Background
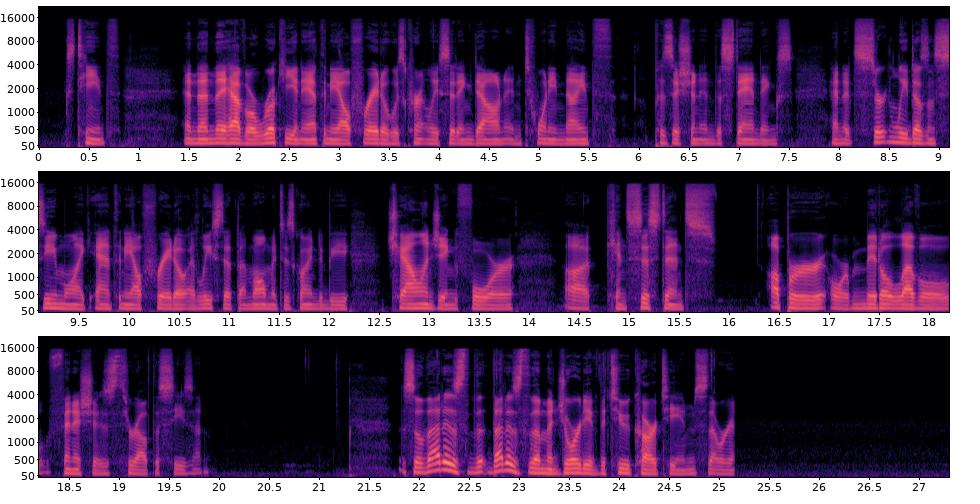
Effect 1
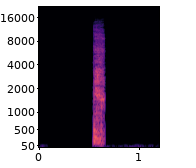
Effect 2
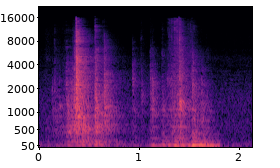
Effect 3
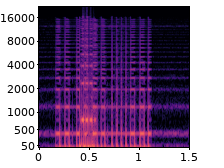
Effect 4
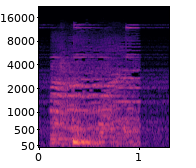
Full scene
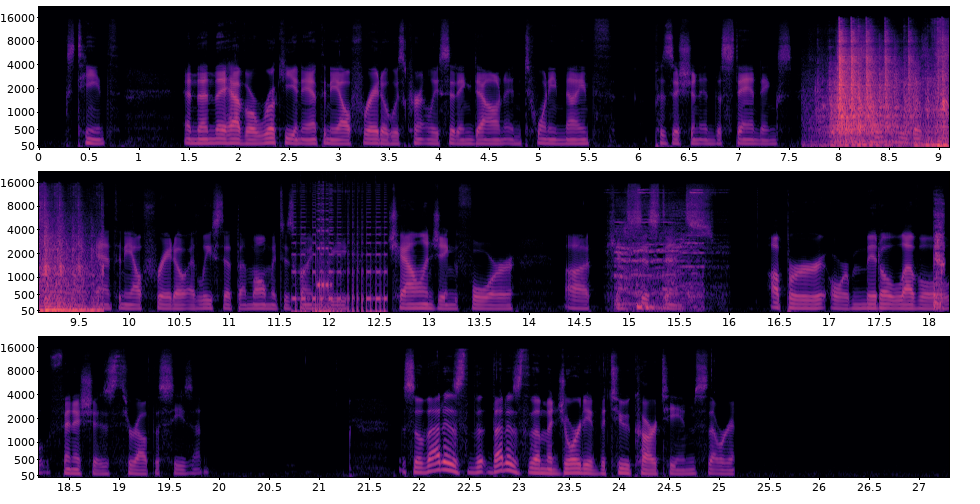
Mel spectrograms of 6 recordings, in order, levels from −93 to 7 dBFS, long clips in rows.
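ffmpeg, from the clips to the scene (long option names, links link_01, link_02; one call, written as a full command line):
ffmpeg -i bed.wav -i cue0.wav -i cue1.wav -i cue2.wav -i cue3.wav -filter_complex "[0:a]volume=-16.5dB[link_01];[2:a]aecho=1:1:120|270|457.5|691.9|984.8:0.631|0.398|0.251|0.158|0.1[link_02];[3:a]aeval=exprs='val(0)*gte(abs(val(0)),0.0126)':channel_layout=same[link_03];[4:a]highshelf=frequency=5200:gain=10.5[link_04];[link_02]atrim=end=2.13,asetpts=PTS-STARTPTS,volume=-1dB,afade=type=in:duration=0.004:curve=hsin,afade=type=out:start_time=2.126:duration=0.004:curve=hsin,adelay=7630[link_05];[link_03]atrim=end=1.5,asetpts=PTS-STARTPTS,volume=-16dB,afade=type=in:duration=0.004:curve=hsin,afade=type=out:start_time=1.496:duration=0.004:curve=hsin,adelay=505386S[link_06];[link_04]atrim=end=1.3,asetpts=PTS-STARTPTS,volume=-16dB,afade=type=in:duration=0.05,afade=type=out:start_time=1.25:duration=0.05,adelay=14740[link_07];[1:a]atrim=end=1.2,asetpts=PTS-STARTPTS,volume=-11.5dB,afade=type=in:duration=0.004:curve=hsin,afade=type=out:start_time=1.196:duration=0.004:curve=hsin,adelay=17500[link_08];[link_01][link_05][link_06][link_07][link_08]amix=inputs=5:normalize=0" out.wav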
